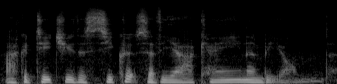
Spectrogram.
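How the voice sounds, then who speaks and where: A man voicing a sinister, seductive spirit in an ASMR role-play, speaking in a dark, slow soft voice from the darkness. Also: fairly low pitch, fairly even intonation, a little hiss or hum. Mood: grandiose, seductive. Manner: dark, slow soft-spoken, as if from behind the listener.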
